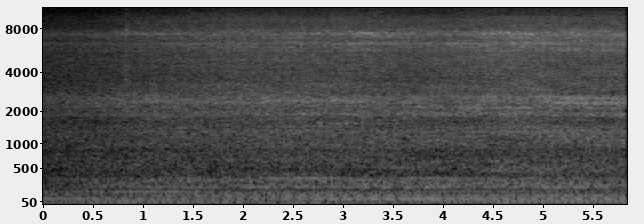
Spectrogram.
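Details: 1980-1986 Ford F-series/Bronco after 1G-to-3G alternator conversion, AC off, engine running: steady, even smooth low drone with no knocks or squeals; healthy engine, charging at 14.7 V.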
